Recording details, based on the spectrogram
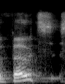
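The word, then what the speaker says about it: Voatz: the pros and cons of it sure so votes spelled with a z um so votes is a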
